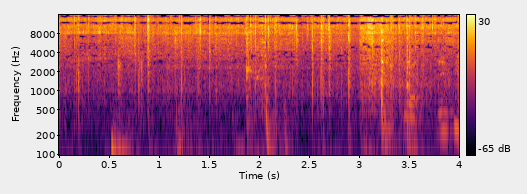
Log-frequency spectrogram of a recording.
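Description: Pounded ginger frying in olive oil in a stainless steel skillet: a steady sizzle with fine crackling, as a utensil stirs and scrapes it around the pan. A low knock comes about half a second in.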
